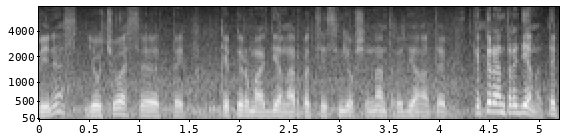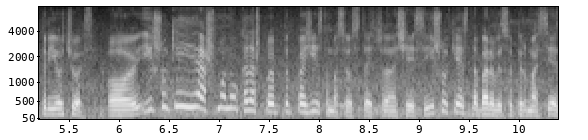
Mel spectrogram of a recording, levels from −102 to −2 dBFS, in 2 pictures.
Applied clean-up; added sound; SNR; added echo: none; none; none; none.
